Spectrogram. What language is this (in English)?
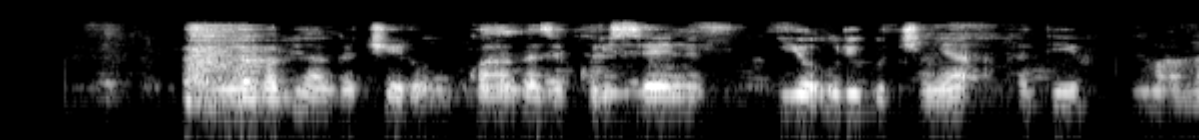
Kinyarwanda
